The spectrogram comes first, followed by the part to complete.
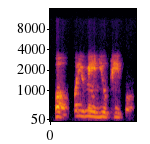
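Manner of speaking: quiet, pulled-back "what do you mean, you people?" trailing off; a touch of a taken-aback man, voiced softly; offended character. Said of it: "And he's like".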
